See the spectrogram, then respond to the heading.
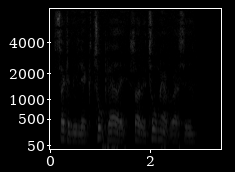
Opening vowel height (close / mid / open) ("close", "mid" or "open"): open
